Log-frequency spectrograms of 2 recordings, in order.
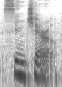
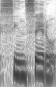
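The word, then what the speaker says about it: Sincero: the author is jen cinch arrow and that spelled like since arrow in Spanish si NCE ro but hers is Italian that's why it's inch arrow instead so that's an ad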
